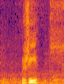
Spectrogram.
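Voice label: "zhietih", Teotitlán del Valle Zapotec; cebolla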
